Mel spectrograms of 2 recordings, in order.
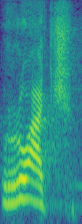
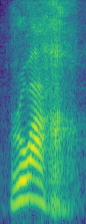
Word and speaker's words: ruach: Apunta la palabra espíritu en el hebreo, es como suena, ruach. R Raúl, U-A-C-H. Pero la CH en el hebreo se pronuncia como J, ruach.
